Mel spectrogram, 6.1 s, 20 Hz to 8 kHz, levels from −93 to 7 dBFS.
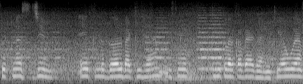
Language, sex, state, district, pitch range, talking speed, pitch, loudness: Hindi, female, Punjab, Fazilka, 195-215 Hz, 120 wpm, 205 Hz, -17 LUFS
